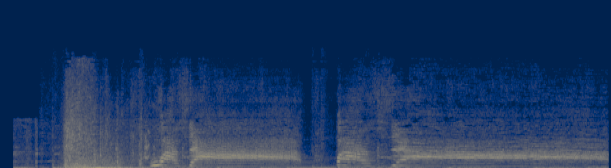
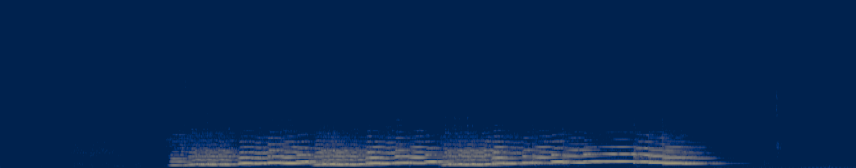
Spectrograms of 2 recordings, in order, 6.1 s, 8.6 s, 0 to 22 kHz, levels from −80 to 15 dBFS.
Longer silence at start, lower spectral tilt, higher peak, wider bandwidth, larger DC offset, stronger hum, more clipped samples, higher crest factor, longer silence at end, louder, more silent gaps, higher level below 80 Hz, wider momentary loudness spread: second, 0.15 s vs 1.7 s; first, -3.5 dB/octave vs -0.5 dB/octave; first, -12 dBFS vs -16 dBFS; first, 15 kHz vs 5.2 kHz; neither; neither; neither; about the same, 16 dB vs 14 dB; second, 0.05 s vs 1.4 s; about the same, -27 LUFS vs -27 LUFS; neither; first, -34 dBFS vs -84 dBFS; about the same, 7 LU vs 8 LU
